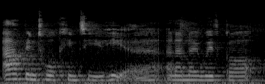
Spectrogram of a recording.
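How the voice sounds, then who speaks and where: Woman interviewer, mid pitch, soft prompting questions, noisy background. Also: fairly even intonation, a little fast. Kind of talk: community interview. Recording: noisy room recording.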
